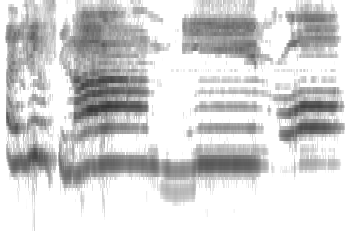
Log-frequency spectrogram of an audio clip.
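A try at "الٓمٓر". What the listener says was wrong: آپ دیکھو، آپ پتہ کیا کرتے ہو، لام کو لہذا پڑھتے ہو، میم کو لہذا پڑھتے ہو. آپ نے اس کو ملانا ہے ساتھ. ہے الف لام میم.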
